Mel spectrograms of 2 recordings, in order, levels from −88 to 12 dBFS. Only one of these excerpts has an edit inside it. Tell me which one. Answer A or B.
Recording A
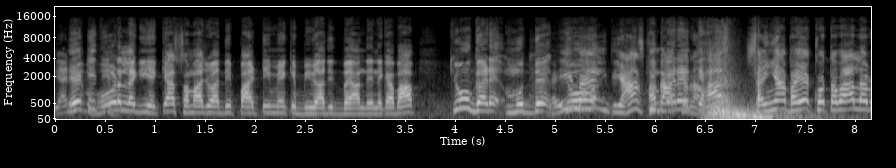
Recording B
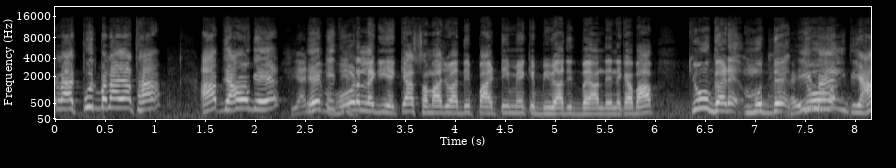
A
